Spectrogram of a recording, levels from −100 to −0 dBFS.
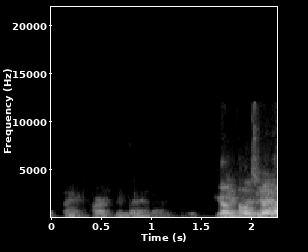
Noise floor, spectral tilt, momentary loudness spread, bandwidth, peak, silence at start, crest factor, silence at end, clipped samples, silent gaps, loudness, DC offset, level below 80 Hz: -71 dBFS; -6.5 dB/octave; 21 LU; 12 kHz; -18 dBFS; 0.15 s; 18 dB; 0 s; under 0.1%; none; -35 LUFS; under 0.1%; -84 dBFS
